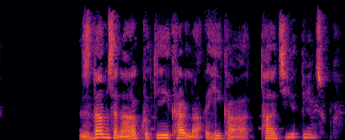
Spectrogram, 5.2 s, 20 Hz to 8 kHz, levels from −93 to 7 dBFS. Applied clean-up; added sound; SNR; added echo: none; none; none; none.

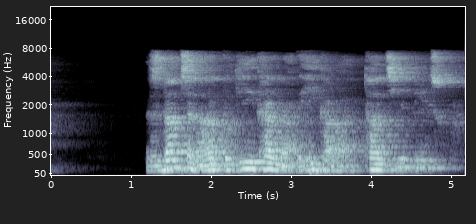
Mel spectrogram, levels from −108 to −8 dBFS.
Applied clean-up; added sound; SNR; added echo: none; none; none; reverberation time 1.0 s.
